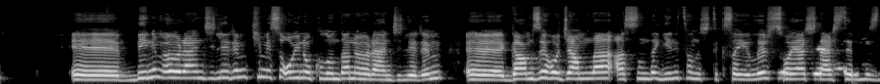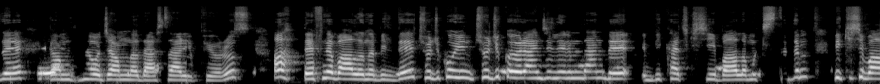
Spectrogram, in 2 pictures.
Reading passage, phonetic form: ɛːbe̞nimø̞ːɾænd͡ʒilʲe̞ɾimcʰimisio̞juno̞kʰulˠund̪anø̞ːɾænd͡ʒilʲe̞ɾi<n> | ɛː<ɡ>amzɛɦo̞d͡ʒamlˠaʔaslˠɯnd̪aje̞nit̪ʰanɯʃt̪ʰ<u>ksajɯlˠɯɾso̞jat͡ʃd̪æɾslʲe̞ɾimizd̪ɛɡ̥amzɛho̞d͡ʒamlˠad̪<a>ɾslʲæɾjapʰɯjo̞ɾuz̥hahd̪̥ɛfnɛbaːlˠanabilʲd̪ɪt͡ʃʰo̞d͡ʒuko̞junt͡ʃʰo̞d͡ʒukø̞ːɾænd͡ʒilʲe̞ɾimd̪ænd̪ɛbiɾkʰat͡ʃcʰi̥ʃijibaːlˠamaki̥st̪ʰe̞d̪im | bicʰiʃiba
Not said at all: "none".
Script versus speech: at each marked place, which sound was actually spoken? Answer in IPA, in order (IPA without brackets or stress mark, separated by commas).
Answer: m, ɡ, ɯ, æ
